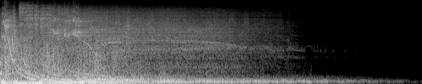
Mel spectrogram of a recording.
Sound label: ambience prime laser pulse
